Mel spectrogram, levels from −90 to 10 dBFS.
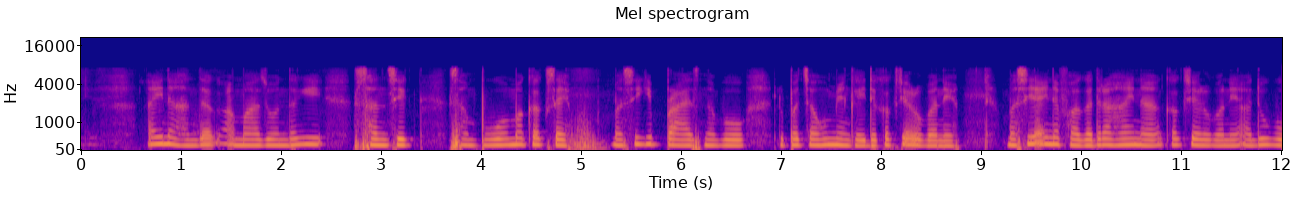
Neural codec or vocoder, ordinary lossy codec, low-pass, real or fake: vocoder, 44.1 kHz, 80 mel bands, Vocos; none; 7.2 kHz; fake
